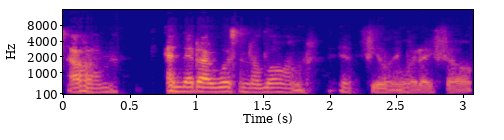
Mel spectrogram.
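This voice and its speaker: The speaker has an American accent and vocal fry, against a quiet background. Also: woman. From rural New York State. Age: 70s. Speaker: activist. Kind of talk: commencement address with storytelling.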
